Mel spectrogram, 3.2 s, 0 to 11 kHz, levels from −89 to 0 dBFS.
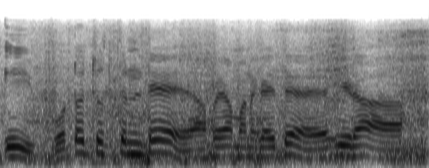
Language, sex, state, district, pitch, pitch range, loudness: Telugu, male, Andhra Pradesh, Sri Satya Sai, 155 Hz, 140-170 Hz, -12 LUFS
